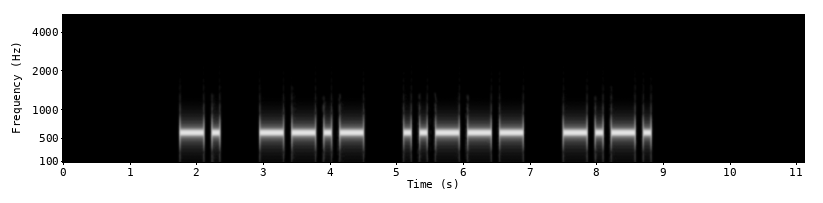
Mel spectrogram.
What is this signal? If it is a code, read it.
Morse code, heard as a keyed tone, about 10 wpm, spaced as for 8 wpm, 600 Hz. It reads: NQ2C
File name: Callsigns-10-8wpm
